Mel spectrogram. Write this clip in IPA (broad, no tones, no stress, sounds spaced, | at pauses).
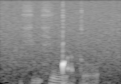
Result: ç ḭ ç ɨ ŋ͡ǃ a̰ t o̰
